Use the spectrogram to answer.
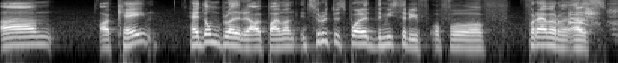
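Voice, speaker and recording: At a moderate pace, a man talks with a Slovenian accent. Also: fairly high pitch for a man, ordinary pitch variation. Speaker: gaming streamer. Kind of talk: live game stream commentary. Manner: casual, halting.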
